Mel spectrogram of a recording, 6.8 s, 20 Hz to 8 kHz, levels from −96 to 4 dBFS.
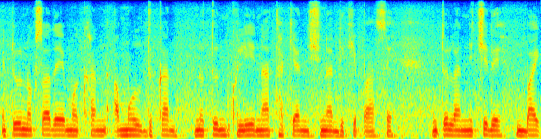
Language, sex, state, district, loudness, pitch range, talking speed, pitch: Nagamese, male, Nagaland, Kohima, -14 LUFS, 105-110 Hz, 170 wpm, 110 Hz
